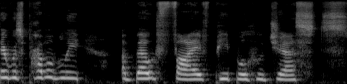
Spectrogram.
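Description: An ordinary speaking voice from a woman, moderate in pace, its pitch varying in an ordinary way. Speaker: retired army officer. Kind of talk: interview.

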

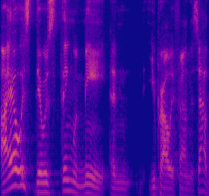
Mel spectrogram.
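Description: A man talks at a fairly quick pace with lively intonation over a quiet background. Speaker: podcast co-host. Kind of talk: casual chat. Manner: animated.

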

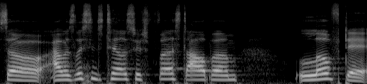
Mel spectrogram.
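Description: A woman speaks with a Yorkshire accent. The recording is very clean, with a silent background. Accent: broad Yorkshire. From Yorkshire, England. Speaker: country singer-songwriter and podcaster. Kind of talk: casual solo podcast introduction.

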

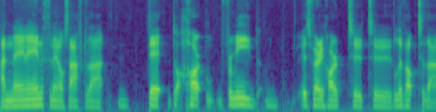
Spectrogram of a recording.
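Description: In a Scottish accent, a man speaks at medium pitch with a bright, sharp tone and monotone, flat intonation at a moderate pace. Long pauses come often, and the sound is dry and close with no echo. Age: 40s. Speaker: sound technician. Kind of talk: casual chat.

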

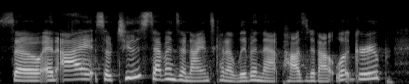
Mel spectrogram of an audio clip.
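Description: Talking at a fairly quick pace in a normal speaking voice, a woman with a medium pitch uses lively intonation. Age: 30s. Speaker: podcast host. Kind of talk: casual interview; scripted intro.

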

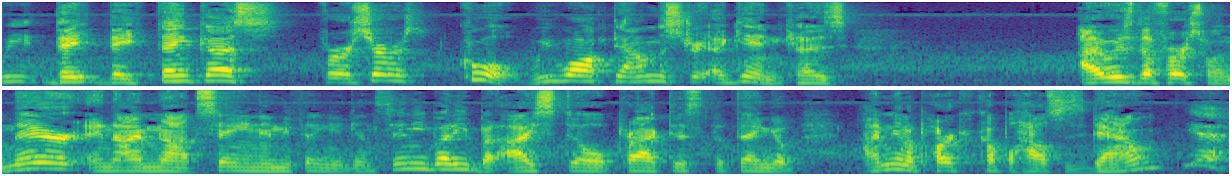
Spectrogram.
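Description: Here is a man with a normal speaking voice and fairly high pitch. He keeps a moderate pace and lively intonation. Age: 20s. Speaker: police officer and podcast host. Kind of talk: casual chat.

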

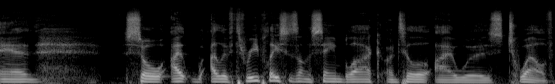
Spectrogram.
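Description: Speaking fairly slowly with a Boston accent, a man of medium pitch shows ordinary pitch variation on a very clean recording with a silent background. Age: 40s. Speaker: hardcore band bassist and singer. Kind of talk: casual chat. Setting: in person. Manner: animated, with impressions.

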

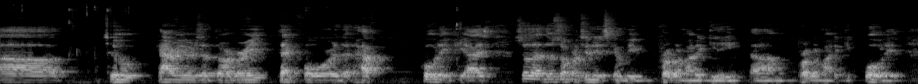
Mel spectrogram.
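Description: A man speaks in a Spanish accent. He keeps a moderate pace. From Spain. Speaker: tech startup founder. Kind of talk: interview.

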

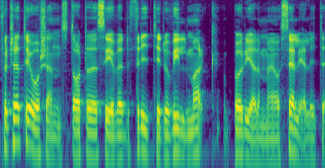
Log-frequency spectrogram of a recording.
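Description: This man has a plain, everyday voice, fairly low in pitch, with ordinary pitch variation and a moderate pace. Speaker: podcast host. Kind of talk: scripted narration; casual chat.

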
